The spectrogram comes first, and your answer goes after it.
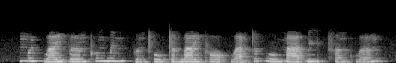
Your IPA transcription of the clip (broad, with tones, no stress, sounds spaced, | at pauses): m ɵ˥ ɥ kʷ aː˨˥ j p œː˨˧ ŋ kʰ ʊ˥ ŋ w ɪ˥ ŋ | k ɵ˨ n t̪ʰ o˨˥ w t̪ ɐ˨˥ n w aː˧ j pʰ ɔː˨ p̚ kʷ aː˨˩ ŋ t̪ ɵ˥ t̚ w o˨˥ w m aː˨˥ t̚ l iː˧ t̚ t͡sʰ ɐ˨˧ n kʷʰ œː˨˥ m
